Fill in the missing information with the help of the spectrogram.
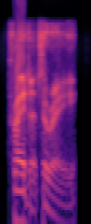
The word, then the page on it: predatory: British English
